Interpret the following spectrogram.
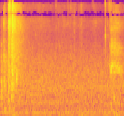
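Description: Handling noise as the recording phone is picked up and turned: a short click just after the start, then faint rustling over quiet room hiss.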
